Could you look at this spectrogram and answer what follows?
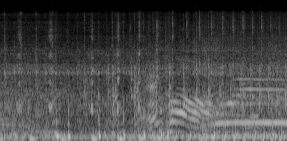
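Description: A motorcycle engine is kick-started and settles into a loud, close idle with a rising rev, while people talk over it outdoors in a rice field.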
